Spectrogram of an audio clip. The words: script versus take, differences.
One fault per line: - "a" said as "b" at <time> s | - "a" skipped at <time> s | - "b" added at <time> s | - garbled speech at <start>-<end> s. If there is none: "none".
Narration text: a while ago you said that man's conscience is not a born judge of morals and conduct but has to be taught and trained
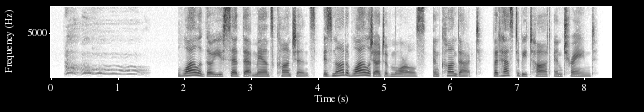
- "born" said as "while" at 4.5 s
